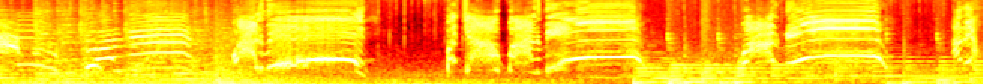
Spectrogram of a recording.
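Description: Several people scream loudly and shrilly in repeated rising and falling bursts, with a pause of noise around the middle, close and chaotic with crowd babble underneath.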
